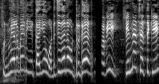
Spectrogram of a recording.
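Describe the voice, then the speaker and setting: A woman voicing a meek young new bride in a cartoon, speaking softly and pleadingly. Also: extremely high pitch, quick pace. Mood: worried. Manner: soft, pleading. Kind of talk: cartoon voice acting.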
